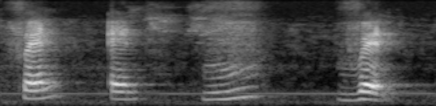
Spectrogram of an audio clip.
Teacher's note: udara yang didorong melalui gigi atas dan bibir bawah atau labiodental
